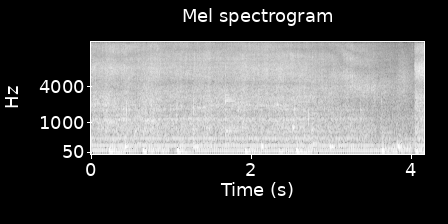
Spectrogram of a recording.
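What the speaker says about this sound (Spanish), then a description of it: "Y vamos a dejar sofreír esto por 5 minutos." Roasted, peeled and seeded poblano chiles fry in a pan with a constant close sizzle and occasional soft stirring scrapes underneath. No one speaks, and the sound stays even until a brief dip near the end.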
